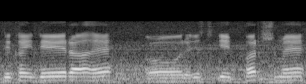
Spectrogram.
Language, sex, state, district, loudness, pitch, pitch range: Hindi, male, Rajasthan, Bikaner, -13 LUFS, 180 Hz, 165-185 Hz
